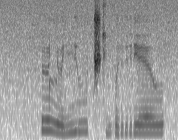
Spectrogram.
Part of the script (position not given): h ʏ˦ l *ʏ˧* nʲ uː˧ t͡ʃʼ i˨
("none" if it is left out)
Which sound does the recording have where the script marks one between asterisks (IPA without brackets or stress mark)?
ʏ˨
